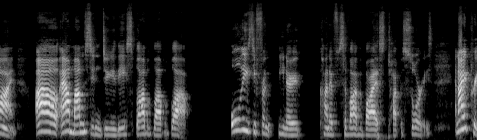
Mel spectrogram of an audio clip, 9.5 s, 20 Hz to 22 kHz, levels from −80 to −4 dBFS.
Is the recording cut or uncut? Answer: uncut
